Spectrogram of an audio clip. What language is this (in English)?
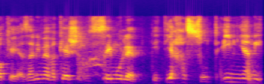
Hebrew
